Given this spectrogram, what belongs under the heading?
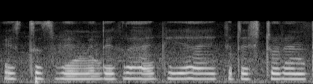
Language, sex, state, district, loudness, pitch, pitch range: Hindi, female, Uttar Pradesh, Shamli, -16 LUFS, 255 Hz, 245-260 Hz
